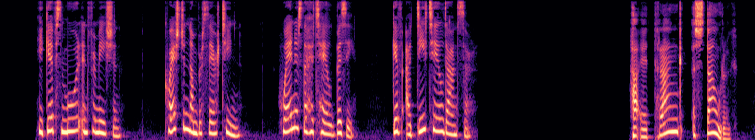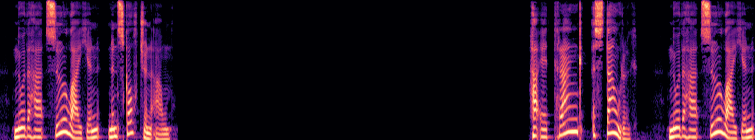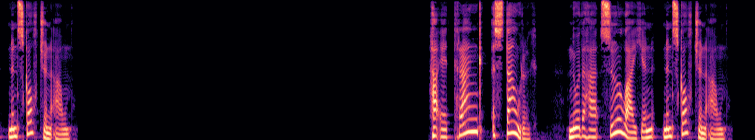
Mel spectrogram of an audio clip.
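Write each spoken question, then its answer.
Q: When is the hotel busy?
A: In summer, when the schools are on holiday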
